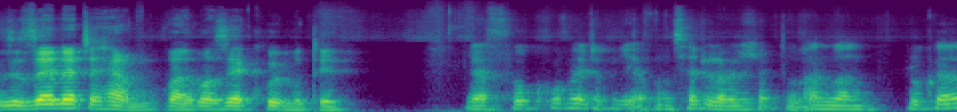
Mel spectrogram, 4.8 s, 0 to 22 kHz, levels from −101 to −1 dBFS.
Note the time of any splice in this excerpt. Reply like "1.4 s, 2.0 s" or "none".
none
